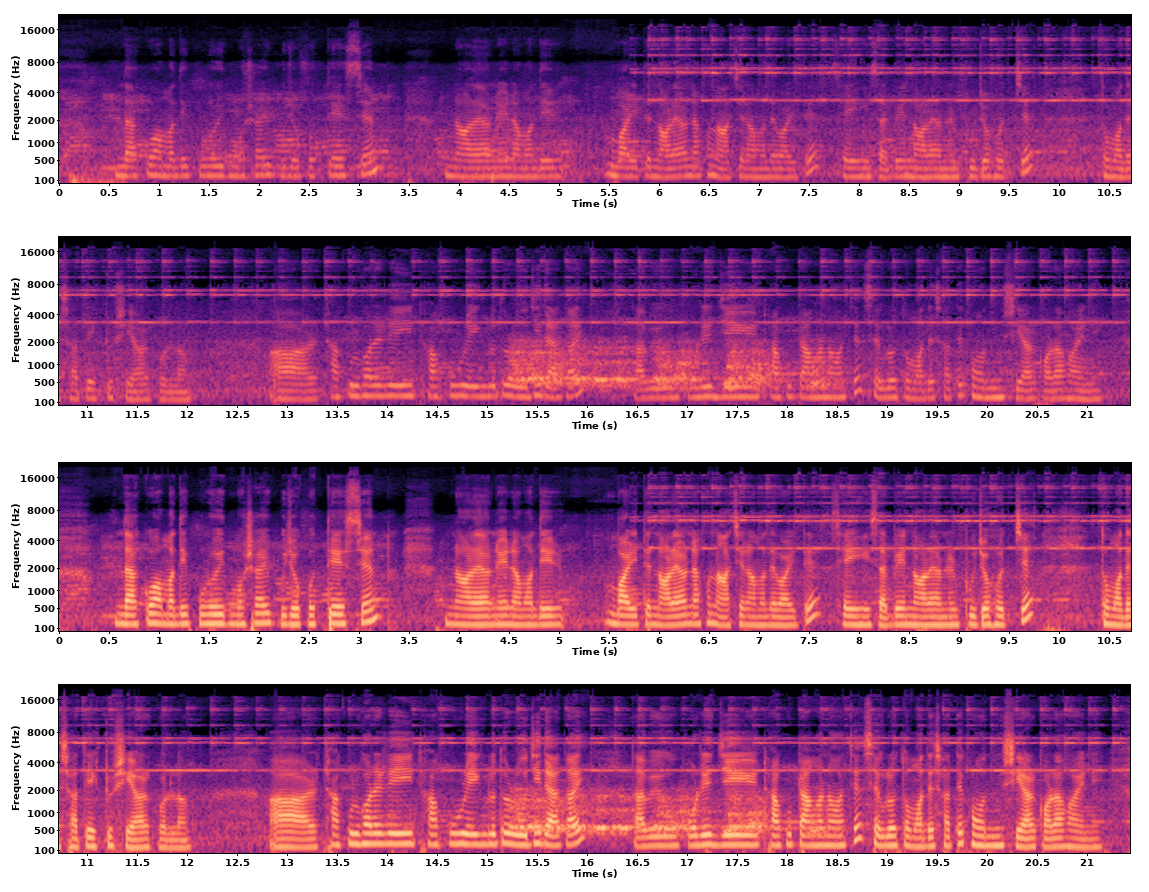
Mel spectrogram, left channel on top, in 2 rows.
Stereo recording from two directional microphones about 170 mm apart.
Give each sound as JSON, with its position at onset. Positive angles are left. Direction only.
{"t": 0.6, "sound": "speech", "side_deg": -45}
